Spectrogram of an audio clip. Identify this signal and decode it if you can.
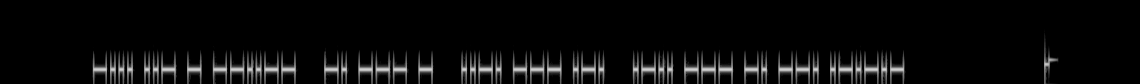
Morse code, heard as a keyed tone, about 28 wpm, 700 Hz. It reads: BUT, NOT FOR LONG.
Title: Sentences from Top 600 Words 28wpm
